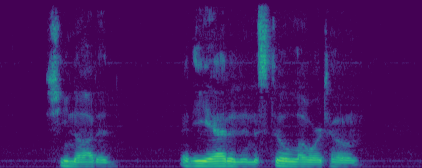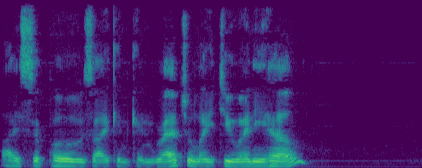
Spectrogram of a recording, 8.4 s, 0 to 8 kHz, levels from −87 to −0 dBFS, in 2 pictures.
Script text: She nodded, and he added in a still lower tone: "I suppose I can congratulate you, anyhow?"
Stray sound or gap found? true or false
false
